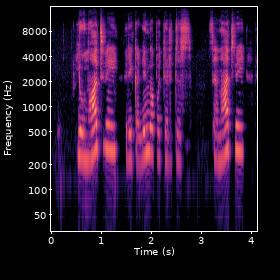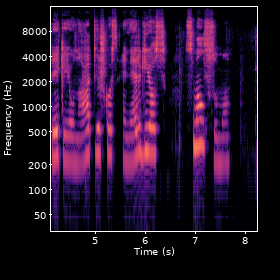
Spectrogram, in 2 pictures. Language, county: Lithuanian, Klaipėda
